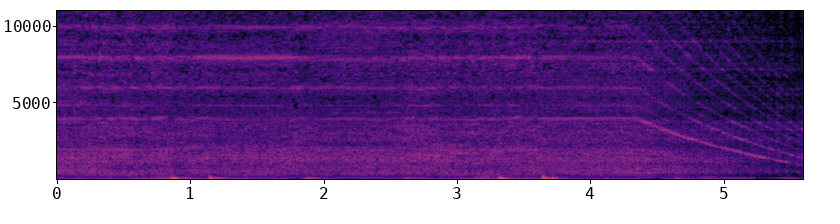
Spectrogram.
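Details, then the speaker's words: Hammer after fitting a new armature, bearing and seal: motor spins up to a steady clean whine without rattles or grinding and winds down smoothly, sounding like a new hammer. "Nothing wrong with that. Sounds smooth and like a new hammer."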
